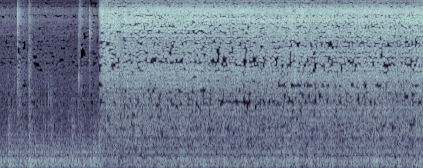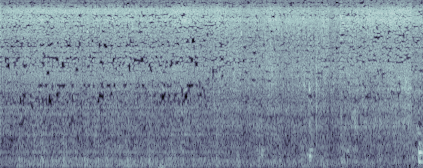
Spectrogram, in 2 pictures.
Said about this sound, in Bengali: যেহেতু একদম কম তেল দিয়েছি তাই পেঁয়াজটা ভাজতে একটু দেরি হবে।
